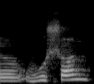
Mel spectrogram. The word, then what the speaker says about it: Wouxun: If you want to go the Chinese radio, the Wuxun, I think it's pronounced.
